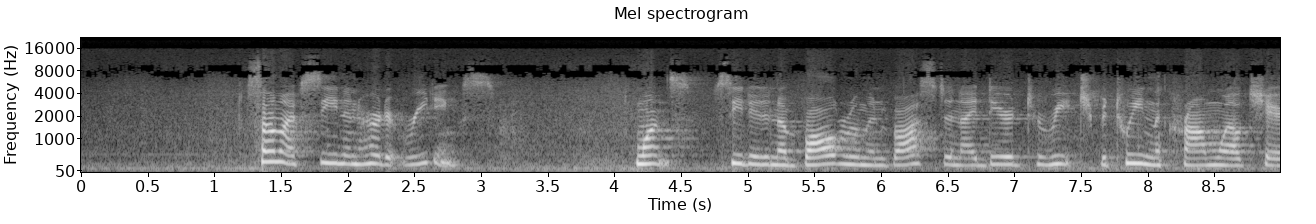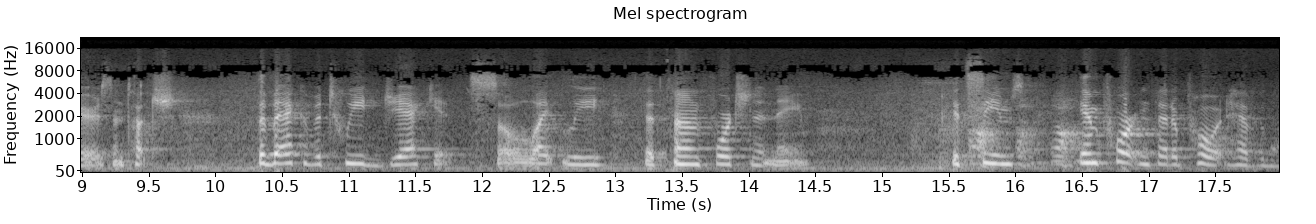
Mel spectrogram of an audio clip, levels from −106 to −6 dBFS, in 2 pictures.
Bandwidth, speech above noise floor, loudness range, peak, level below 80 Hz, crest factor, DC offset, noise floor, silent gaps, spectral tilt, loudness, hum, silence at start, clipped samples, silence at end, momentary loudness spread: 15.5 kHz; 22 dB; 2 LU; -8 dBFS; -54 dBFS; 20 dB; under 0.1%; -48 dBFS; none; -4.5 dB/octave; -25 LUFS; none; 0.15 s; under 0.1%; 0 s; 20 LU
